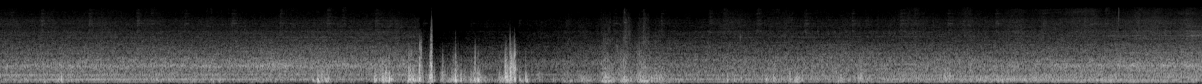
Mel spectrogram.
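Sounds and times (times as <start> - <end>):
car engine running while driving: 0.0 - 12.0.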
